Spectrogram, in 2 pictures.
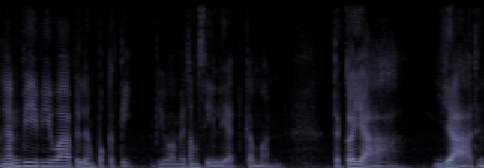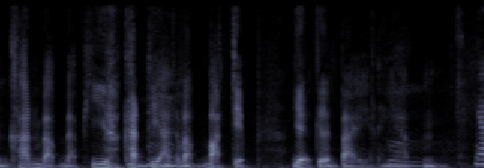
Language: Thai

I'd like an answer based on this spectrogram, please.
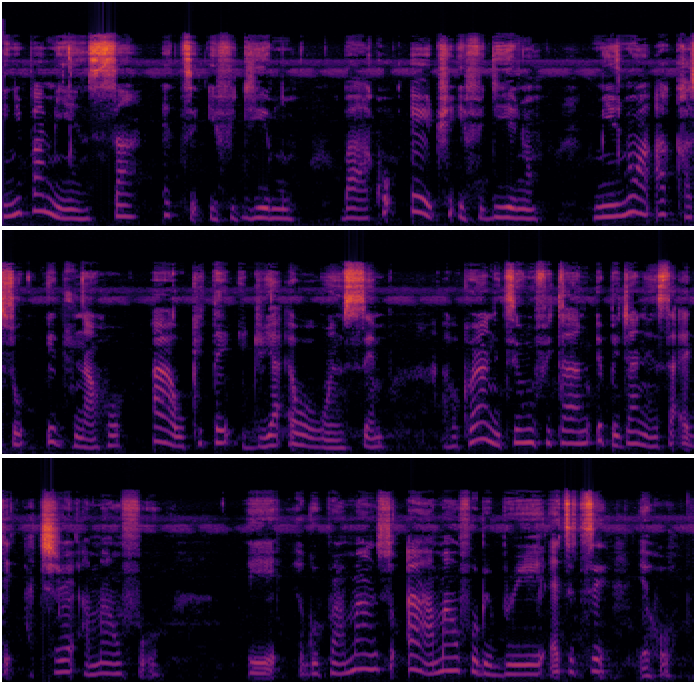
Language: Akan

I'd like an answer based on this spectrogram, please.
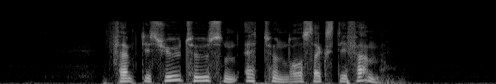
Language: Norwegian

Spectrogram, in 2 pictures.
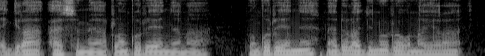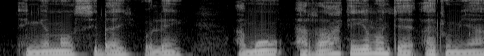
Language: Masai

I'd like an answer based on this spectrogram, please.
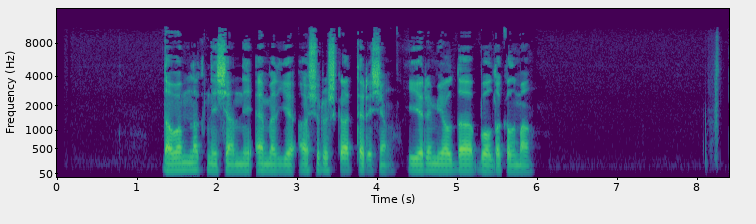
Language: Uyghur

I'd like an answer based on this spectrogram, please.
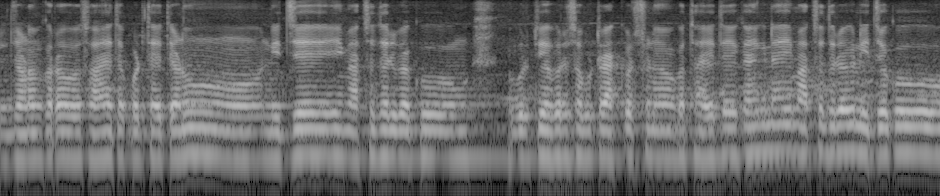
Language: Odia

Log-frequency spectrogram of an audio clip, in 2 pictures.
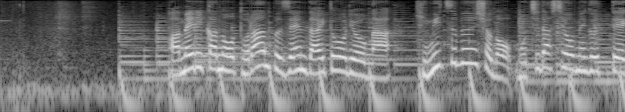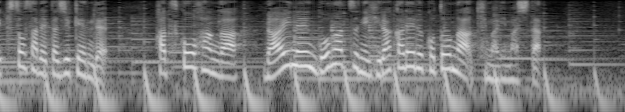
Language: Japanese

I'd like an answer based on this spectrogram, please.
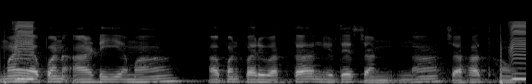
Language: Chhattisgarhi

